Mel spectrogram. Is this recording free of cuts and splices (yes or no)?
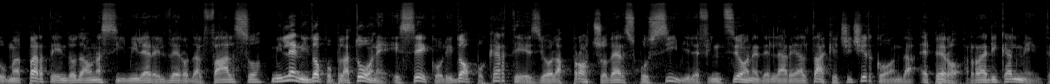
no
